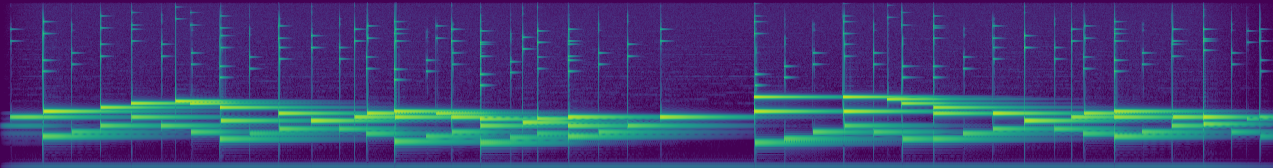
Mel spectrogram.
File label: Carillon Music Box Melodies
